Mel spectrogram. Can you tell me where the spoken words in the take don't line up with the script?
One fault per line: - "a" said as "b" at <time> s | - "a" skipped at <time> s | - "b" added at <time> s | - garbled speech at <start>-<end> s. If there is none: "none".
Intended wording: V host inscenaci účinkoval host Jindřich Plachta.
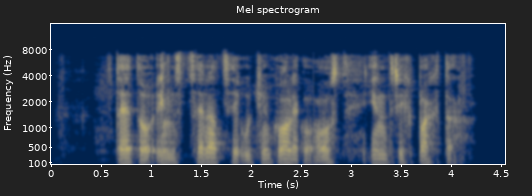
- "host" said as "této" at 0.6 s
- "jako" added at 2.4 s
